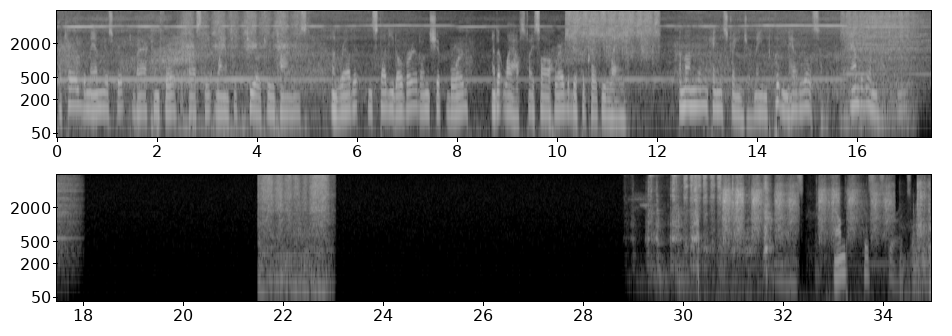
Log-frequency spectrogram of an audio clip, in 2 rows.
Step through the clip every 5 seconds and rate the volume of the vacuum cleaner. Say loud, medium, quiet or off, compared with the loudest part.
loud, medium, medium, loud, off, off, off.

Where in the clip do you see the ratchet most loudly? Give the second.
31 s.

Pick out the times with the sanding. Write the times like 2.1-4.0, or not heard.
2.4-5.1, 10.2-12.1, 15.7-17.2, 21.4-23.1, 30.0-31.9.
